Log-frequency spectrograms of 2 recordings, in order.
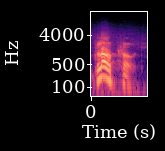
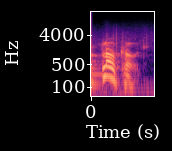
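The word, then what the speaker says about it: Glo-Coat: rubbing or buffing that is if you use glow coat Johnson's self-polishing glow coat while you sit back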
